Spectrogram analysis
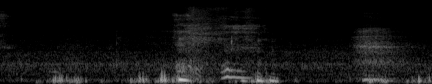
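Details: A young girl has hiccups at night, and drinking water is suggested to make them stop.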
